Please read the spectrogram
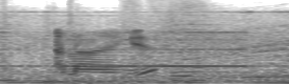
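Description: Helicopter cabin hum, steady and low, with a short burst of voice about half a second in.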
